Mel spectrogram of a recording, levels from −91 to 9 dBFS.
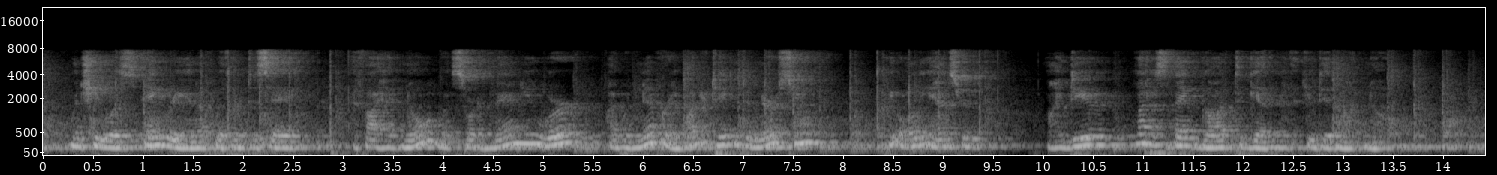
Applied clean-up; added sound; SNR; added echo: none; Run; 11 dB; reverberation time 1.0 s.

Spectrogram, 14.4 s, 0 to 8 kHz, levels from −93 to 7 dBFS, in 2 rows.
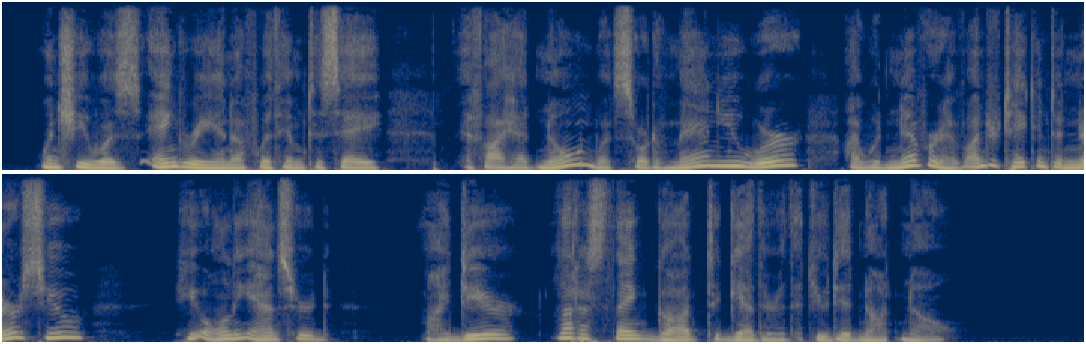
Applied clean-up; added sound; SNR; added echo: none; none; none; none.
